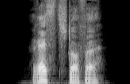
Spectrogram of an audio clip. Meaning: nominative/accusative/genitive plural of Reststoff
- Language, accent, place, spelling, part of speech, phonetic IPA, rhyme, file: German, Germany, Berlin, Reststoffe, noun, [ˈʁɛstˌʃtɔfə], -ɛstʃtɔfə, De-Reststoffe.ogg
